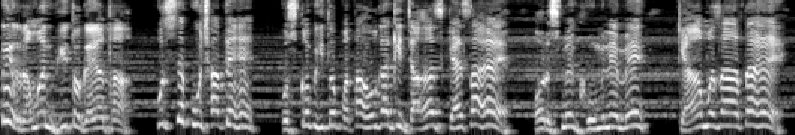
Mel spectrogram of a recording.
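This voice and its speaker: Man voicing an earnest, high-pitched young cartoon villager. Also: animated, measured pace, few pauses, a bit bright, faint music behind, full character voice. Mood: curious. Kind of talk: animated cartoon story dialogue.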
